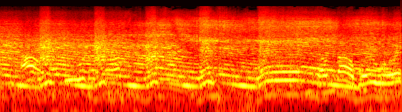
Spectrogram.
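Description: Small drag-racing motorcycle engine revving in repeated quick blips, the pitch jumping up and dropping back several times, as the bike is held at the start line before launch.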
